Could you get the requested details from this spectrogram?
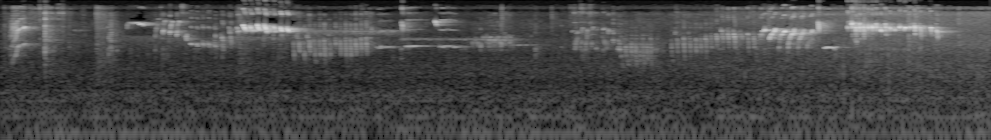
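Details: Canary singing a long, varied song of rapid high trills, buzzy rolls and clear whistled notes. Pitch shifts between phrases, with louder trilled passages near the start and the end.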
